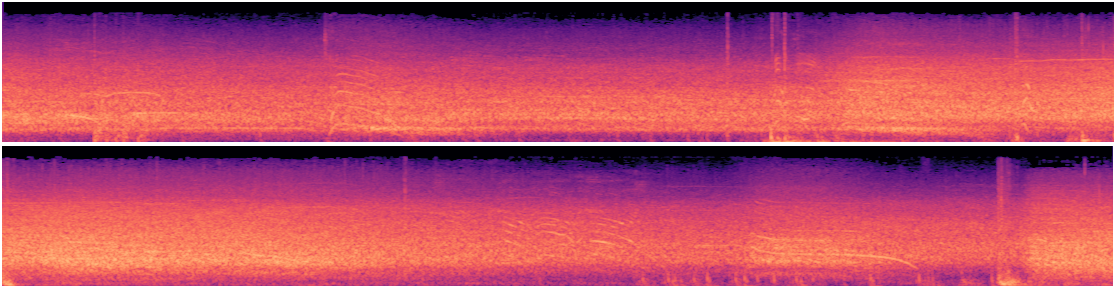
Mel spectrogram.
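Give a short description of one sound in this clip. Heavy blows and body slams thud loudly.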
